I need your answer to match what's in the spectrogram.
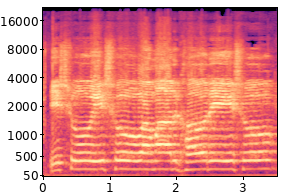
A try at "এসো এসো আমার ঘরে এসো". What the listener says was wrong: উচ্চারণটা ঠিক করবেন, বাইরে থেকে শুনতে লাগছিল এসো এসো, আমার ঘাড়ে এসো।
